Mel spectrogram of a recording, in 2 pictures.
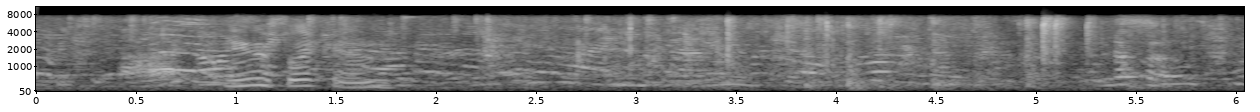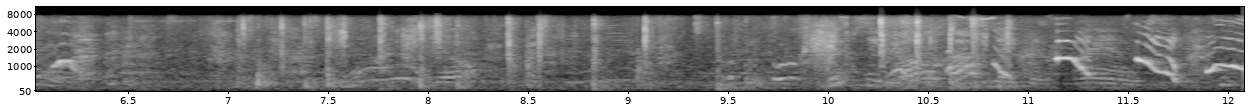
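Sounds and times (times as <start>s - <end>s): people's voices: 0.0s - 12.0s
puppy claws clicking on tiles: 0.4s - 5.8s, 6.5s - 11.1s.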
